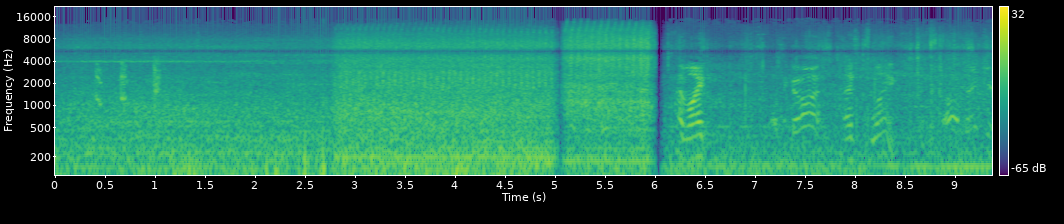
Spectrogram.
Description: An engine is humming and two men are having a conversation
